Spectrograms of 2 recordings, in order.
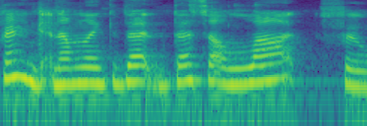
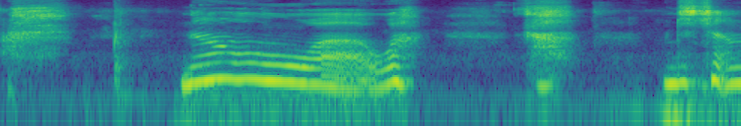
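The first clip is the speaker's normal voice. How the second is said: upset, faltering, very slow, drawn-out no. Retelling a friend cancelling on the band, imitating own upset reaction. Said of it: "I was so upset".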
